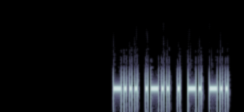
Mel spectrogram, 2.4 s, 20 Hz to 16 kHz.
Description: Morse code, heard as a keyed tone, about 46 wpm, 700 Hz. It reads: BLEND
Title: Multi-letter Phonemes 45wpm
